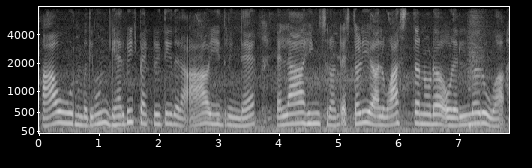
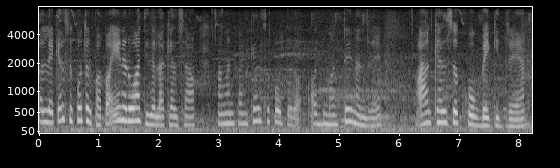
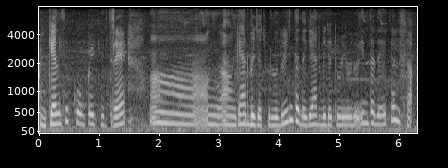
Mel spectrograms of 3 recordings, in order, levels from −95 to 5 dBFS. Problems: none marked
